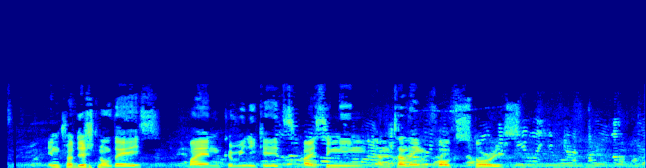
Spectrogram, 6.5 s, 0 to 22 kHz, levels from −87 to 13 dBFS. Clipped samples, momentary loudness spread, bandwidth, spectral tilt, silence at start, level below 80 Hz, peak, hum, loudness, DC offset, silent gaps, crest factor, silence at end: under 0.1%; 15 LU; 11 kHz; -3.5 dB/octave; 0.3 s; -70 dBFS; -6 dBFS; none; -24 LUFS; under 0.1%; none; 20 dB; 0 s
